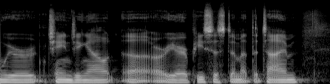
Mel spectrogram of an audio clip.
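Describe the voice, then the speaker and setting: Against a silent background in a very clean recording, a man speaks with a fairly low pitch. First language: Spanish. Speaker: corporate development director. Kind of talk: podcast interview. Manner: many filler words (um, uh).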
